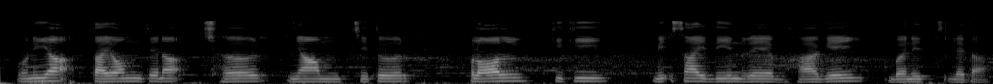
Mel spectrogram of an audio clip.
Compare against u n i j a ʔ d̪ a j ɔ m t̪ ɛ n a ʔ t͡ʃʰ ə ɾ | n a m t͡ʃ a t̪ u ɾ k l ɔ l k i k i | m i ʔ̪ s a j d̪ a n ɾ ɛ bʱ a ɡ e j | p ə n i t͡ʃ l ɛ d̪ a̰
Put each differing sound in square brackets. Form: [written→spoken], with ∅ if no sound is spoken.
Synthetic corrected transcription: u n i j a ʔ [d̪→t̪] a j ɔ m t̪ ɛ n a ʔ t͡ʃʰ ə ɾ | [n→ɲ] a m t͡ʃ [a→i] t̪ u ɾ [k→p] l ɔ l k i k i | m i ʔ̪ s a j d̪ [a→i] n ɾ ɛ bʱ a ɡ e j | [p→b] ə n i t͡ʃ l ɛ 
